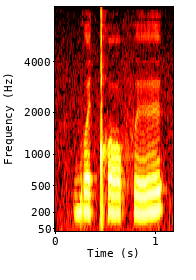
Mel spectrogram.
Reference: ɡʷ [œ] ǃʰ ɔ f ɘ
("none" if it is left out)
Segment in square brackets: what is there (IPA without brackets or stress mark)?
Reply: ɛ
